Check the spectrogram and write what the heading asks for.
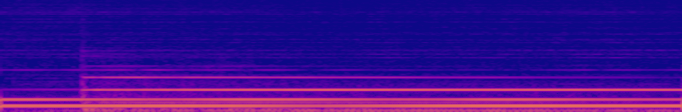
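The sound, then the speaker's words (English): A prayer bowl is struck once, then rings on in a smooth, steady hum with a low fundamental and a few clear overtones, holding even and loud without fading. “You might think of useful electric energy like the smooth, steady sound of a prayer bowl, like this.”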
